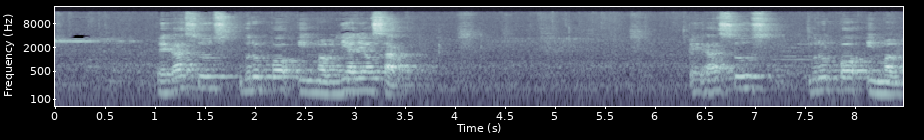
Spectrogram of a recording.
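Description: An older man speaks calmly into a microphone.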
